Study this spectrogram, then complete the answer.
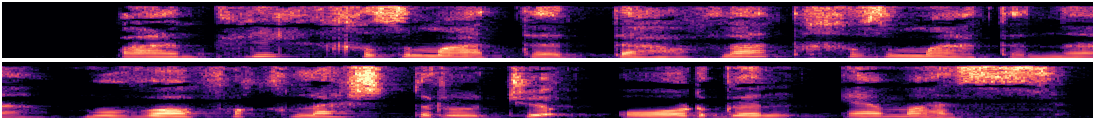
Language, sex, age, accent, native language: Uzbek, female, 18-24, Qoraqalpog'iston, Karakalpak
